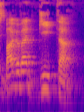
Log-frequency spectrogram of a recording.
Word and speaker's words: Bhagavad Gita: that that name right your attempt at pronouncing the sanskrit language was noble it's bhagavad gita why don't you try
